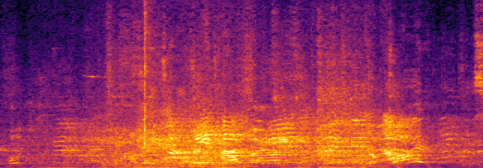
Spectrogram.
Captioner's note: audience chattering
